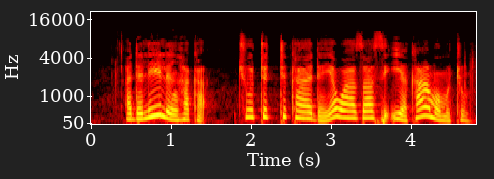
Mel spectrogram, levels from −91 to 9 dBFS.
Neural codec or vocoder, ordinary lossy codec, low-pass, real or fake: none; MP3, 48 kbps; 19.8 kHz; real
